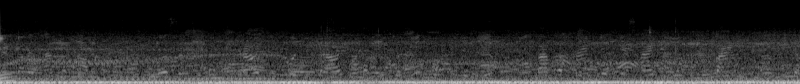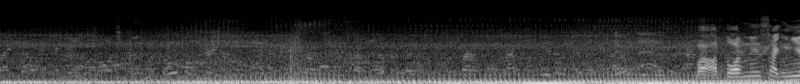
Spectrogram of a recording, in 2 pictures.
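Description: Steady low rumble of street noise under faint, indistinct voices of onlookers.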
